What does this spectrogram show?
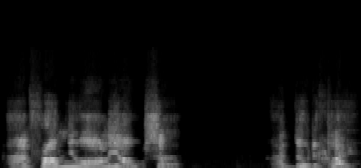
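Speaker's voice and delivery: high, slow Southern drawl, hammed-up; southern gentleman accent. Vlogger to viewers, a playful mock Southern gentleman accent. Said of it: "I could be like a southern gentleman".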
